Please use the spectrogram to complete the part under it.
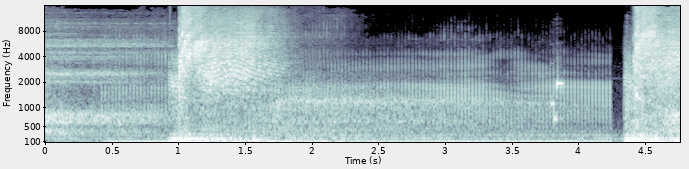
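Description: A lightsaber ignites with a sharp hiss, then hums.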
